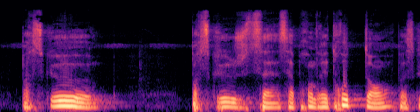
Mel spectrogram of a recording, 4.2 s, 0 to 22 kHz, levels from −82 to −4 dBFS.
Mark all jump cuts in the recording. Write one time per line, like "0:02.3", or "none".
none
